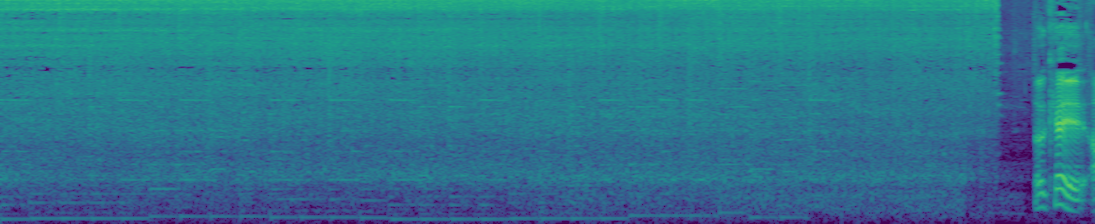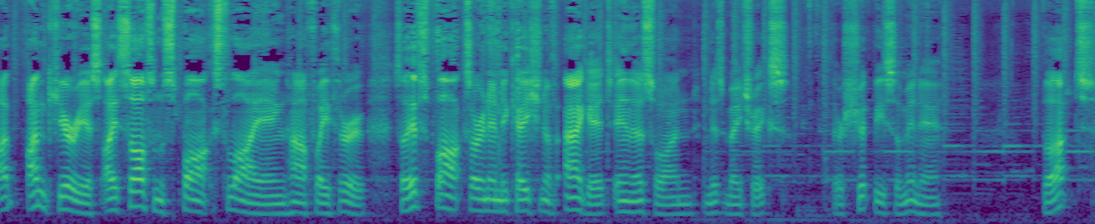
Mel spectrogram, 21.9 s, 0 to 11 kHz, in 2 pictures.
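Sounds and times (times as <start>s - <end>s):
stone saw grinding hiss: 0.0s - 10.0s
quiet background music: 0.0s - 21.9s.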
